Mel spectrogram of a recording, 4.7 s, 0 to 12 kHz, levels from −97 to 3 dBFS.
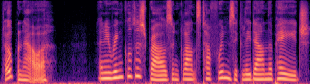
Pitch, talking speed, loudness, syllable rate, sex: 215 Hz, 165 wpm, -17 LUFS, 5.1 syllables/s, female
